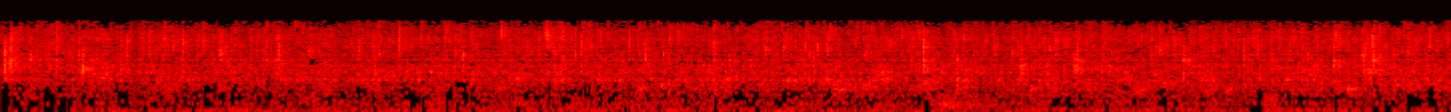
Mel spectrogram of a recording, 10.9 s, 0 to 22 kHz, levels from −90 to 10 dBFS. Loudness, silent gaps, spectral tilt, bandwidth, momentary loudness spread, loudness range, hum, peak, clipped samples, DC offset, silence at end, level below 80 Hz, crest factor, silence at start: -38 LUFS; none; 1 dB/octave; 11.5 kHz; 3 LU; 1 LU; none; -12 dBFS; under 0.1%; under 0.1%; 0 s; -64 dBFS; 28 dB; 0 s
